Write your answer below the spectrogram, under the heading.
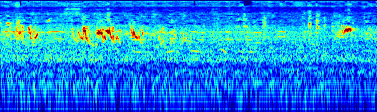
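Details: A happy budgerigar gives a quick flurry of scratchy high chirps early on, then quieter scattered notes and one final sharp chirp, over steady background noise.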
